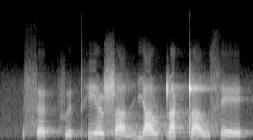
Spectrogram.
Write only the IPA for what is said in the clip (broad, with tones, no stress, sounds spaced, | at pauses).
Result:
s əː˨˩ t̚ f ɨ˨˩˨ t̪ʰ i˧ ə̯ ʂ a˨˩˦ n j a˧ w ʈ a˦˥ k̚ ʈ a˨˩˦ w s e˨˩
